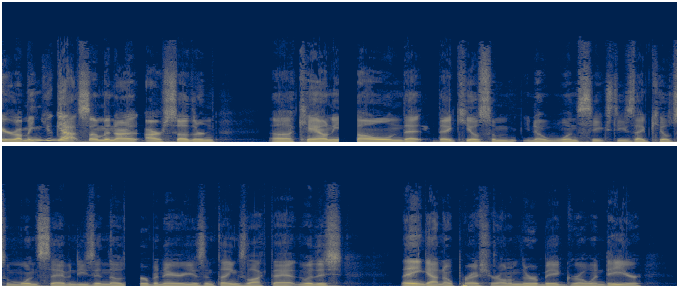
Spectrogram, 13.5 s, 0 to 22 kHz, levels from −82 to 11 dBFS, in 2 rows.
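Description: At 3.37 s the speech drops into a clean hole of near silence lasting about 0.2 s, ending just before "that they kill some". A second, shorter hole of about 0.16 s follows at 7.99 s, between "in those" and "areas and things like". Both are digital wireless dropouts: the radio link lost too much data, so the receiver muted with a very fast fade rather than passing corrupted audio. No noise burst is heard at either edge.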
